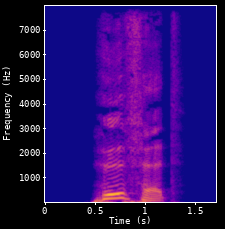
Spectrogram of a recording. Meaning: second-person plural subjunctive II of helfen
- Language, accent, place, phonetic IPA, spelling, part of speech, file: German, Germany, Berlin, [ˈhʏlfət], hülfet, verb, De-hülfet.ogg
